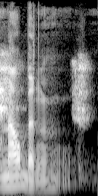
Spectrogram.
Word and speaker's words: Melbourne: Melbourne, Australia. – That's it. – Yes. There's no R in Melbourne, despite how you see it spelled.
